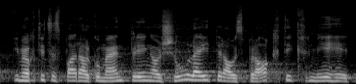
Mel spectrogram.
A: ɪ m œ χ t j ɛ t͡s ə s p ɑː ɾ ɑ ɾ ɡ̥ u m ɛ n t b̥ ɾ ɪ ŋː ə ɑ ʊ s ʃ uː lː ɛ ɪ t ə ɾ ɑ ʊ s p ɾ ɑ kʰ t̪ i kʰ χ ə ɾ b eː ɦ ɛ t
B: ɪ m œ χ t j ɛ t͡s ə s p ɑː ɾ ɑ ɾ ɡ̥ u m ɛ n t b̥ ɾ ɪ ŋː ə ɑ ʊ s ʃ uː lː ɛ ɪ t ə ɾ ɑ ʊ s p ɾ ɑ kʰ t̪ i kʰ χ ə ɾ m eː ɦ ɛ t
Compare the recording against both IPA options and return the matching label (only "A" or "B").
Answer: B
